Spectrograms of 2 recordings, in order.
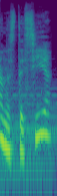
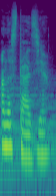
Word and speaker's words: Анастасия: Здравствуйте, я Анастасия, или, как привычнее произносить местным, Анастазия.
